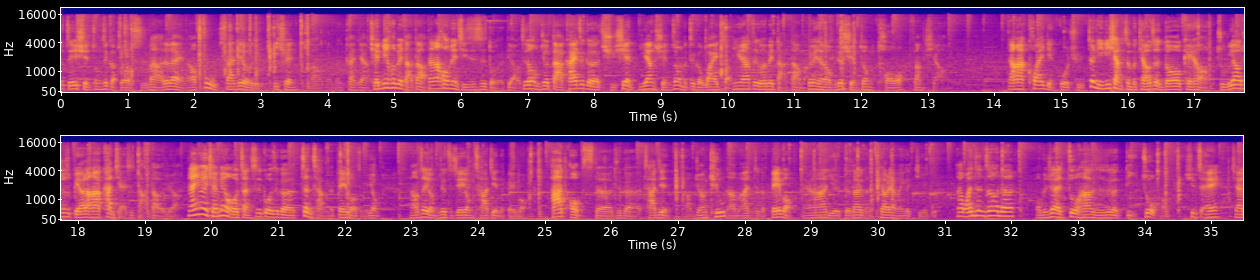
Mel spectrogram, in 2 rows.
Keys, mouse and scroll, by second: 0.1-3.1 drag, 3.1 i, 3.5 space, 4.6-6.9 middle drag, 6.9-8.6 drag, 9.8 KP_Decimal, 10.0-10.8 drag, 10.8-11.1 middle drag, 11.1 scroll up 2, 11.2 shift+middle drag, 11.4 scroll down 1, 11.6-19.5 shift+middle drag, 19.5 ctrl+a, 23.1 scroll up 3, 23.9-24.4 middle drag, 24.4-24.7 scroll down 2, 24.7 space, 28.8-29.4 scroll up 5, 28.8-29.2 shift+middle drag, 29.4 drag, 29.6 shift+middle drag, 29.9 q, 31.1 scroll up 4, 31.3-34.4 middle drag, 34.4 shift+a.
